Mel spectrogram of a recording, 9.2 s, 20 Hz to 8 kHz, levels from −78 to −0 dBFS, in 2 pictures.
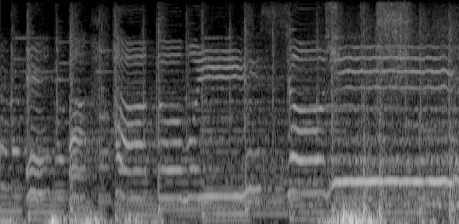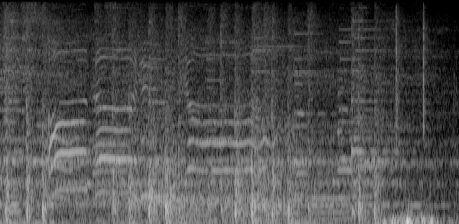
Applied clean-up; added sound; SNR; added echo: none; Train; -1 dB; none.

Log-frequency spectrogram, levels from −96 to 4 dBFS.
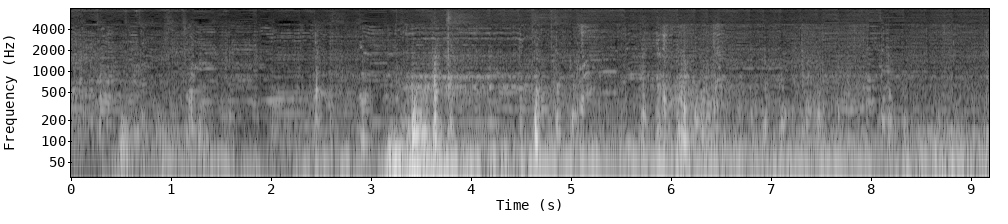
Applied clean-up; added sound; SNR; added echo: neural mask model DeepFilterNet 3.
